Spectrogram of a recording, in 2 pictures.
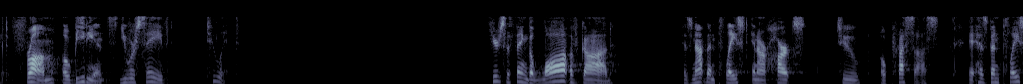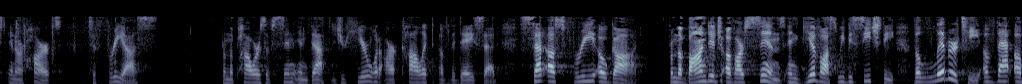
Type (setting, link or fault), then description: setting, large echoing room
